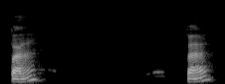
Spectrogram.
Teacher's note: cuando nosotros decimos la P, la pa, el sonido, el aire, está obstruyéndose completamente. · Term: consonantes oclusivas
